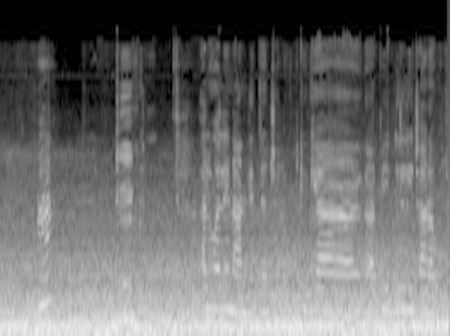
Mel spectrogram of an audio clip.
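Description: Steady low rumble of road and engine noise inside a moving car's cabin, with a few brief voice sounds over it.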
